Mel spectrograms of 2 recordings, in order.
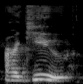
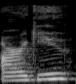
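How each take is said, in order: First: The stress falls on a shifted syllable. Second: The stress falls on the usual syllable. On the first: The speaker calls it wrong. "they're putting the stress on the wrong syllable" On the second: The speaker calls it right. "instead of saying argue"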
